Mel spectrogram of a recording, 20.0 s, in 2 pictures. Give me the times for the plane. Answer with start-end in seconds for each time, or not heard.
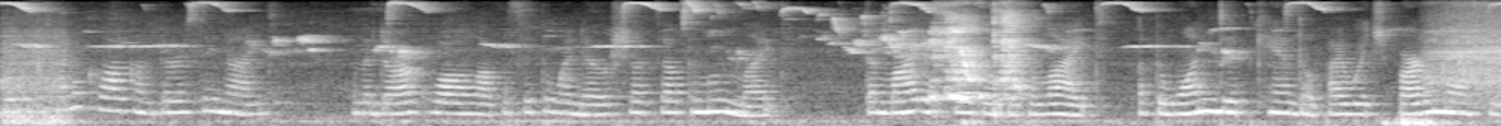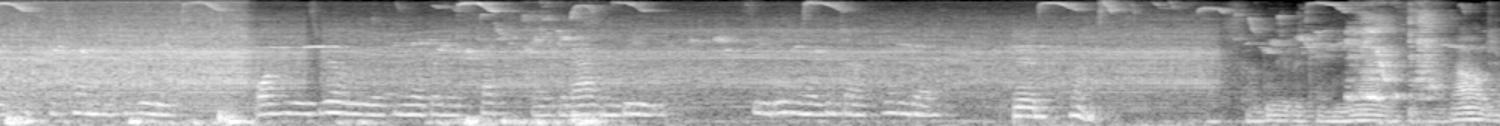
not heard.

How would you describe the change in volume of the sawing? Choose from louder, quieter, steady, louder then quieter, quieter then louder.
quieter.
